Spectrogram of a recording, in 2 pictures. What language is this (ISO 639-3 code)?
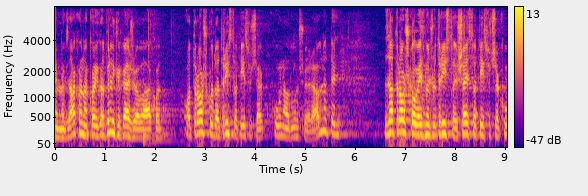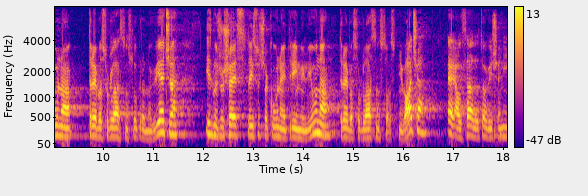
hrv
